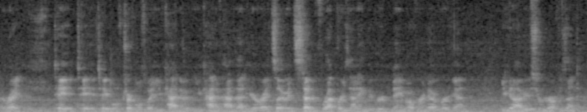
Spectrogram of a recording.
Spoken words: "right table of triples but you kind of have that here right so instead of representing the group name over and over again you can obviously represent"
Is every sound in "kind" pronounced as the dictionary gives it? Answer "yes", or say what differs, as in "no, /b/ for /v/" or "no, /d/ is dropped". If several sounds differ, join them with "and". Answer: yes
